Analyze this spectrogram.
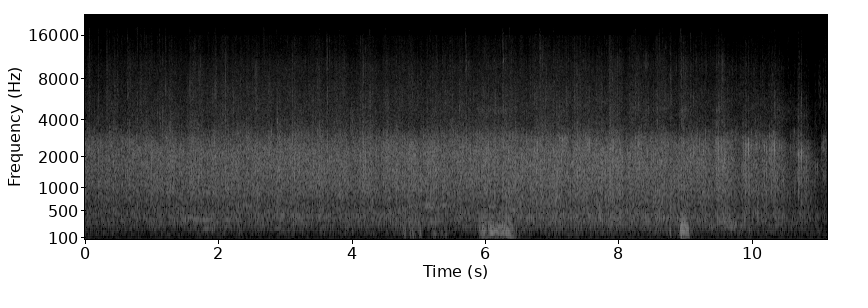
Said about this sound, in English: Woo! Let's clap here just a second.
